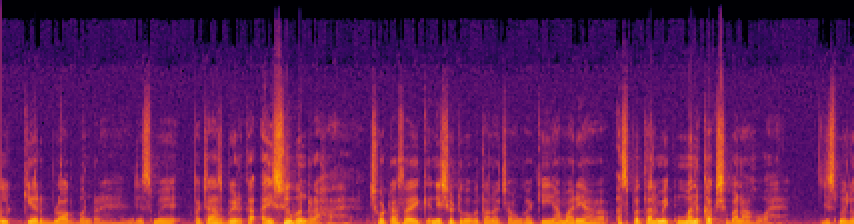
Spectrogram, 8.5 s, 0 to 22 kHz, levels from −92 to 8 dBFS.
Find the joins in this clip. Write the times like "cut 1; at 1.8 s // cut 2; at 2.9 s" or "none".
cut 1; at 1.8 s // cut 2; at 3.7 s // cut 3; at 6.1 s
